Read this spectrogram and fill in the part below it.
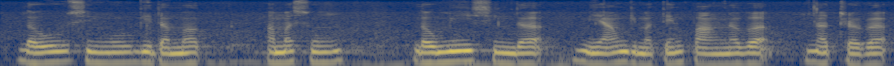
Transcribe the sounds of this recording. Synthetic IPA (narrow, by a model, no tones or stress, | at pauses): lɐwsiŋuɡidɐmɐk̚ | ɐmɐsuŋ | lɐwmisiŋdɐmijamɡimɐteŋpaŋnɐbɐ | nɐtɾɐɡɐ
